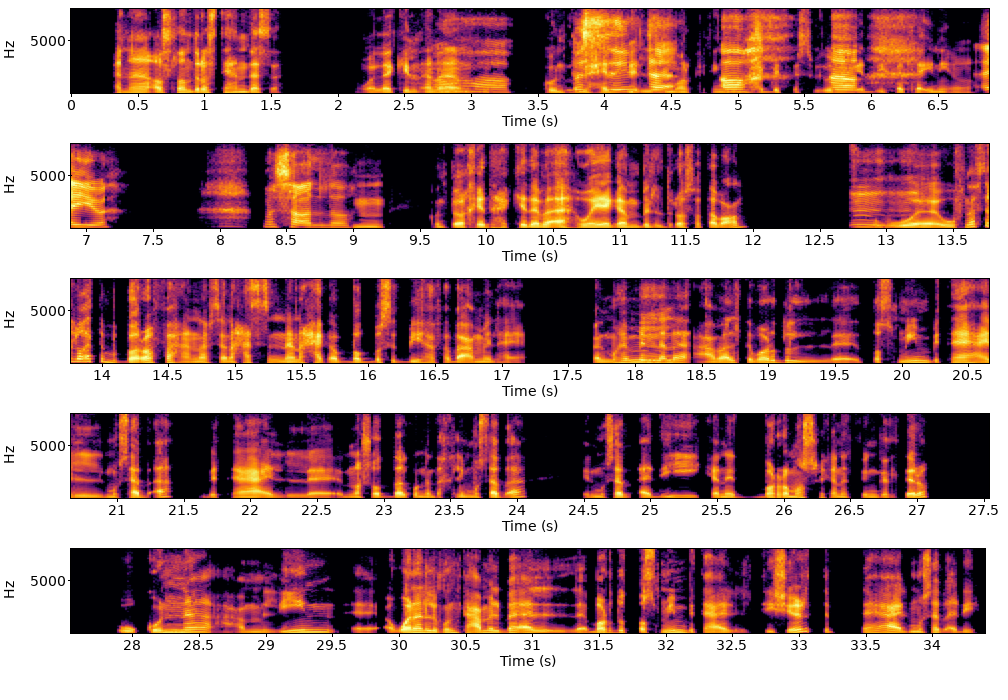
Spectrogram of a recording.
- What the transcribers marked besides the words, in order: in English: "الماركتينج"; chuckle; laughing while speaking: "آه"; in English: "التيشيرت"
- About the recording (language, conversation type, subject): Arabic, podcast, هل في قطعة في دولابك ليها معنى خاص؟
